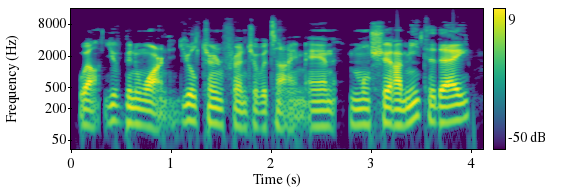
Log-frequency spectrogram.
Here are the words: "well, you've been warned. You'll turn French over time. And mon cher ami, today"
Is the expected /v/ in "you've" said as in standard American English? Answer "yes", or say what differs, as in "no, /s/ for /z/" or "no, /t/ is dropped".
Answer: yes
